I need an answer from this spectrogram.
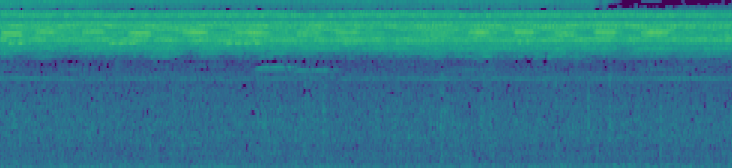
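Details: Midnight insect chorus in Costa Rican rainforest near Corcovado National Park, Osa Peninsula: a dense, steady high-pitched wall of buzzing and trilling that holds unbroken, with a slight shift in the highest tones near the end.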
